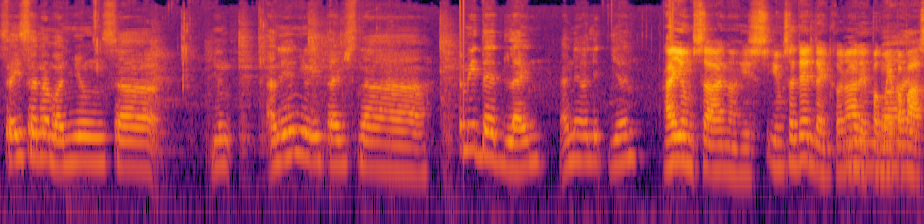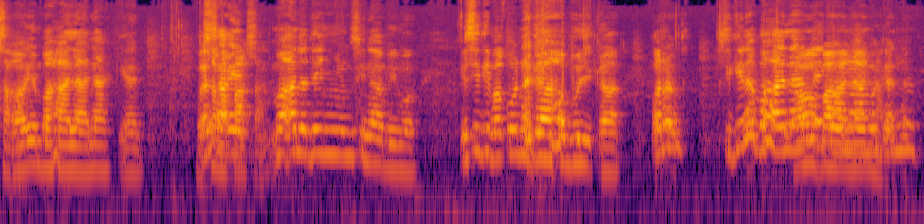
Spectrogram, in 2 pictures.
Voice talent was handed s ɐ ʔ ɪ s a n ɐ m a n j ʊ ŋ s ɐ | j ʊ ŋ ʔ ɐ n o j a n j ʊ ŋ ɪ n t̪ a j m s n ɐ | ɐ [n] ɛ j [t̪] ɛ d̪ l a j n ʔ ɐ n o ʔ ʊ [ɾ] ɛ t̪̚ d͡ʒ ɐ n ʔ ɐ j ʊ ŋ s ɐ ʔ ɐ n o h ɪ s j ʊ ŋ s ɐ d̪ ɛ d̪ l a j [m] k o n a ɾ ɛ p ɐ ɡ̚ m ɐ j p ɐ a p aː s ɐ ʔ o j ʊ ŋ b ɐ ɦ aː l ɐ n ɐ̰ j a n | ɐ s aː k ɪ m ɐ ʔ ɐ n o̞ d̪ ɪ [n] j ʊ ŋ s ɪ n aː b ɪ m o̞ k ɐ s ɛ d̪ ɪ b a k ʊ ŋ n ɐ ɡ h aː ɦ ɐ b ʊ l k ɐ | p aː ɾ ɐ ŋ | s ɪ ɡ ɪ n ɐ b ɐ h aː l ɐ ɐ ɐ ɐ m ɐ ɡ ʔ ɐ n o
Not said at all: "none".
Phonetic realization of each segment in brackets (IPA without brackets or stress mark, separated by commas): m, d̪, l, n, n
